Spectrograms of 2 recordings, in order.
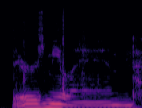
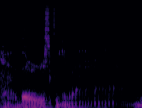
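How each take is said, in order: First: Slow, drawn-out pirate talk; lightly played pirate, stretched slowly. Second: Low, slow, whispered pirate. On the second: Pretend. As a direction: growl it low like a pirate, slowly. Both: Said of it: "Says the pirate".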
